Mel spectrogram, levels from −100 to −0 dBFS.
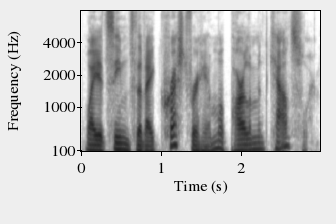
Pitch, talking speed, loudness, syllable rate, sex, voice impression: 115 Hz, 220 wpm, -19 LUFS, 5.7 syllables/s, male, very masculine, very adult-like, very middle-aged, very thick, tensed, powerful, bright, soft, slightly muffled, fluent, very cool, very intellectual, sincere, very calm, very mature, very friendly, very reassuring, unique, slightly elegant, wild, sweet, slightly lively, very kind, slightly modest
